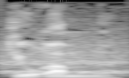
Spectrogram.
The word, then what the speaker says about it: Thuram: Thuram, así le pronunciaban en Francia, que sí, Thuram.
